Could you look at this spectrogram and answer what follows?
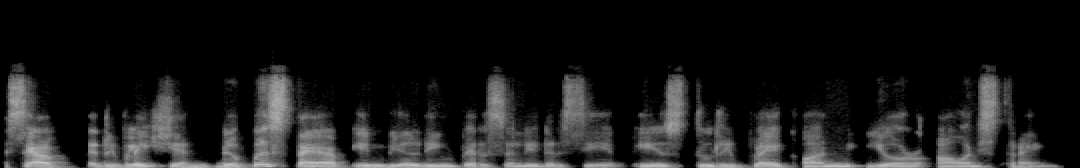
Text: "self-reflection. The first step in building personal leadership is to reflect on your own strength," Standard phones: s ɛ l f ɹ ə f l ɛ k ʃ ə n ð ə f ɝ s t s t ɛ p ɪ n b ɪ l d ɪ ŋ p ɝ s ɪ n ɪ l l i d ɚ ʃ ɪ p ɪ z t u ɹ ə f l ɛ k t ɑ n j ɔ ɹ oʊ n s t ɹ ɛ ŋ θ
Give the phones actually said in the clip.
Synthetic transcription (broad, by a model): s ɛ l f ɹ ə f l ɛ ʃ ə n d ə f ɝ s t s t ɛ p ɪ n b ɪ l d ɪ ŋ p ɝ s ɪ n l l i d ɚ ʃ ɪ p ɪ s t u ɹ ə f l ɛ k ɑ n j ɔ ɹ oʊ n s t ɹ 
